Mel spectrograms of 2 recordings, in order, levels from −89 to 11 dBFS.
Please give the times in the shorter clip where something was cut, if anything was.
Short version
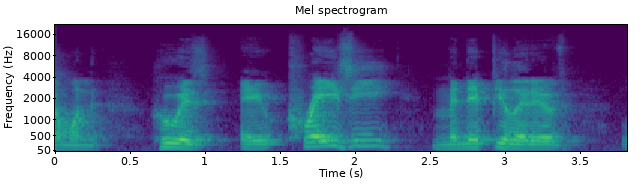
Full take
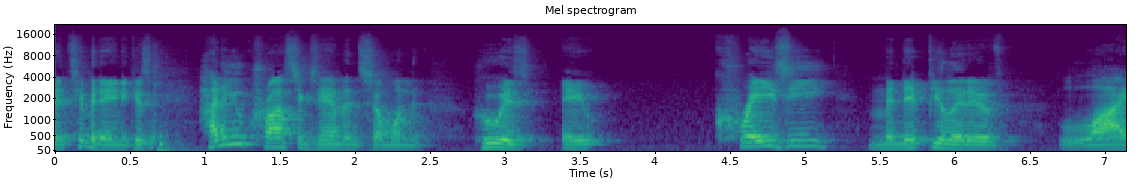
1.5 s

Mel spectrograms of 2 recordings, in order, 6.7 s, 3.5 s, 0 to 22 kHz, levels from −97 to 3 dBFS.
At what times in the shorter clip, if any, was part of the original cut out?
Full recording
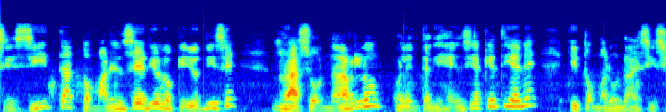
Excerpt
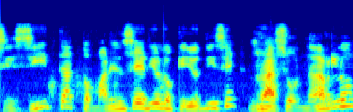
2.4 s

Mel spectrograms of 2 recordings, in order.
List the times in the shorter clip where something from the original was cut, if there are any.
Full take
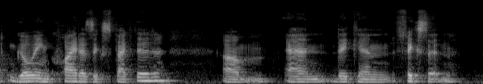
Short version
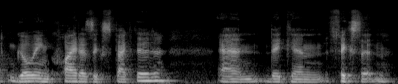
2.0 s

